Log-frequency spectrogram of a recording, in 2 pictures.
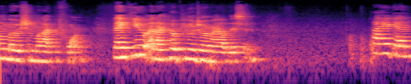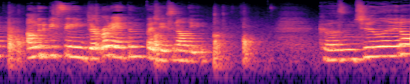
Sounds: Speech

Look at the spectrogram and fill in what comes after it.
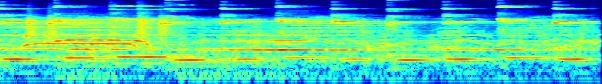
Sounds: Speech, Music

